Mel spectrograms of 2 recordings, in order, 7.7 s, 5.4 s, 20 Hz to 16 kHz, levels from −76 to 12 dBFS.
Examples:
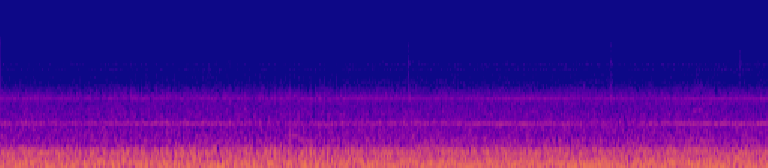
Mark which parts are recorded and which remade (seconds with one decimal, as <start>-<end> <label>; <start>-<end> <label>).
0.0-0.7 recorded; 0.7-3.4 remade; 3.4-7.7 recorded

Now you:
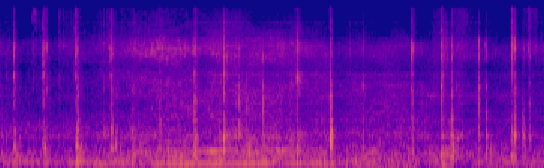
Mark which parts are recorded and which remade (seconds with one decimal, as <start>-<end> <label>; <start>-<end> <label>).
0.0-2.0 recorded; 2.0-5.4 remade

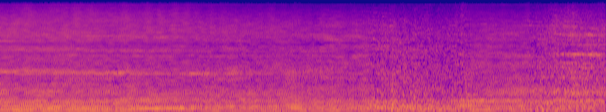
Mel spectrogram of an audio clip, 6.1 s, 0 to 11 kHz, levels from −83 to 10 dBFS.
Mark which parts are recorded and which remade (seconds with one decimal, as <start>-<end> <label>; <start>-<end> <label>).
0.0-3.7 remade; 3.7-4.7 recorded; 4.7-5.3 remade; 5.3-6.1 recorded

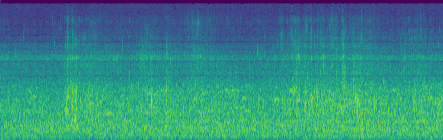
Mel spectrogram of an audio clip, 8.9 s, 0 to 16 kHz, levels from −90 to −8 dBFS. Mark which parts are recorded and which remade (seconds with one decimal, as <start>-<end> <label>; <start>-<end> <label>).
0.0-8.9 recorded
